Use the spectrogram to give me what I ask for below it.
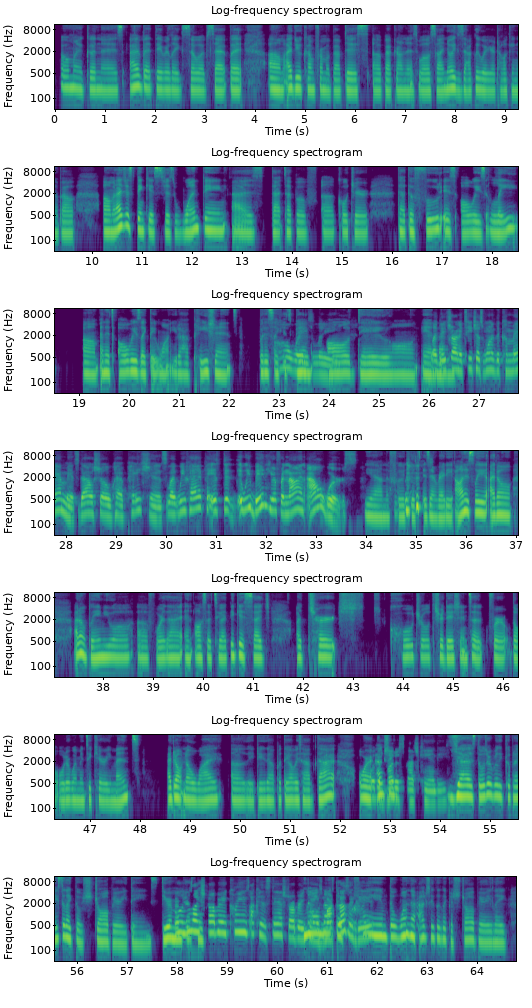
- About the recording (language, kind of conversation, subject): English, unstructured, What photo on your phone has a good story behind it?
- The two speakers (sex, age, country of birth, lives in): female, 30-34, United States, United States; female, 35-39, United States, United States
- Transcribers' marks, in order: unintelligible speech; chuckle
